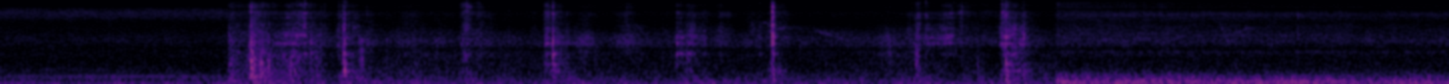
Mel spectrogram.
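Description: A string of sharp clicks and taps as English muffins and a plastic bag are handled beside a frying pan, then from about five seconds in the steady low hiss of a small gas camp stove burner toasting the muffins in the pan.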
